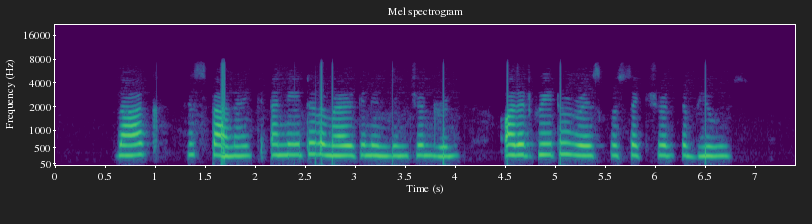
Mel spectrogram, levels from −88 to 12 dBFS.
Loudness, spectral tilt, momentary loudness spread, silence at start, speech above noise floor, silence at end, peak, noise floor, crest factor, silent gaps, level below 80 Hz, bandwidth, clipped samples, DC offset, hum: -19 LUFS; -4.5 dB/octave; 9 LU; 0.65 s; 61 dB; 0.65 s; -2 dBFS; -80 dBFS; 18 dB; none; -58 dBFS; 7.4 kHz; under 0.1%; under 0.1%; none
